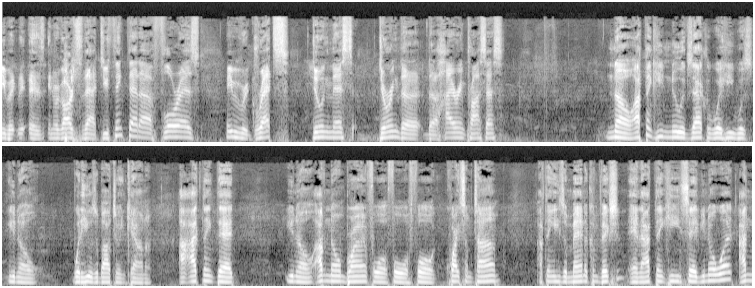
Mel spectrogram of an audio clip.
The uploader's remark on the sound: Live from Radio Row in LA.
